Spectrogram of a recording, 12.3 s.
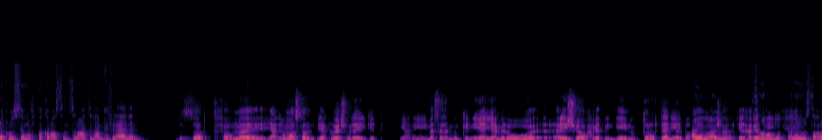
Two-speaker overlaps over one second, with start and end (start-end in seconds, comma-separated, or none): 10.4-11.7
